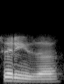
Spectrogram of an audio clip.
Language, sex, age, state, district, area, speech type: Tamil, male, 18-30, Tamil Nadu, Pudukkottai, rural, conversation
